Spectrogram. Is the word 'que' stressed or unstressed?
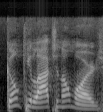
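unstressed. The word que is weak and unstressed. The speaker calls it right. "Ficou bom, não ficou?"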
